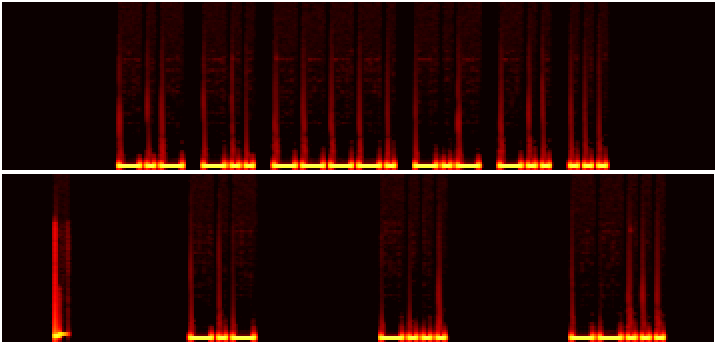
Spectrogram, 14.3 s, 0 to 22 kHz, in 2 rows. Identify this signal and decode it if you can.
Morse code, heard as a keyed tone, about 17 wpm, spaced as for 11 wpm, 700 Hz. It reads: KD9KDS KB7
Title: USA Call Signs - 6 Characters - 6x Character Spacing - 17wpm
